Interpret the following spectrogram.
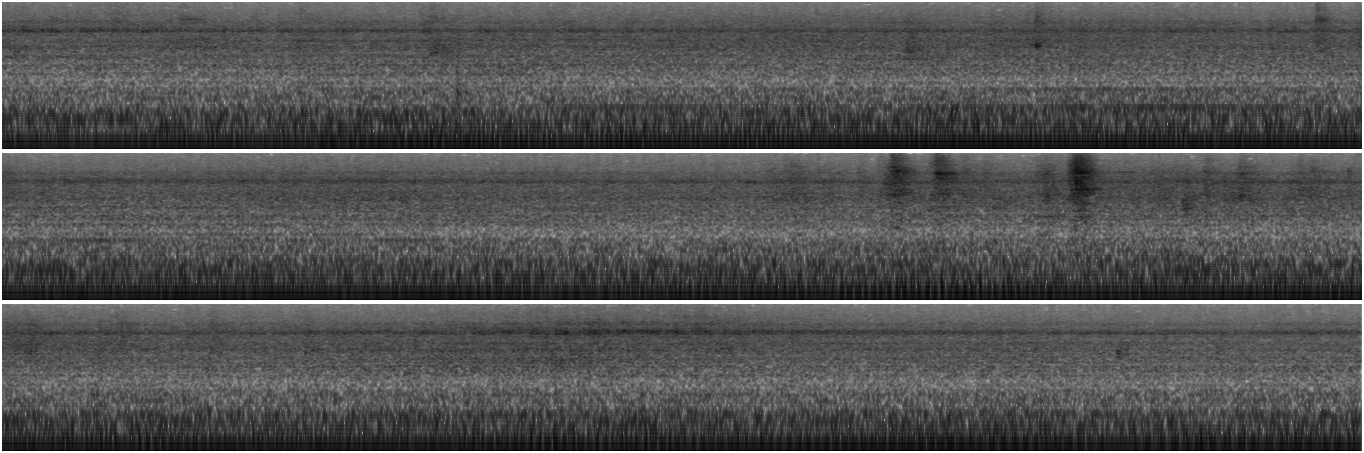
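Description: Tractor-trailer diesel engine running steadily at low revs as the truck creeps along a loading dock, with a couple of brief sharp high sounds a little past the middle.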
